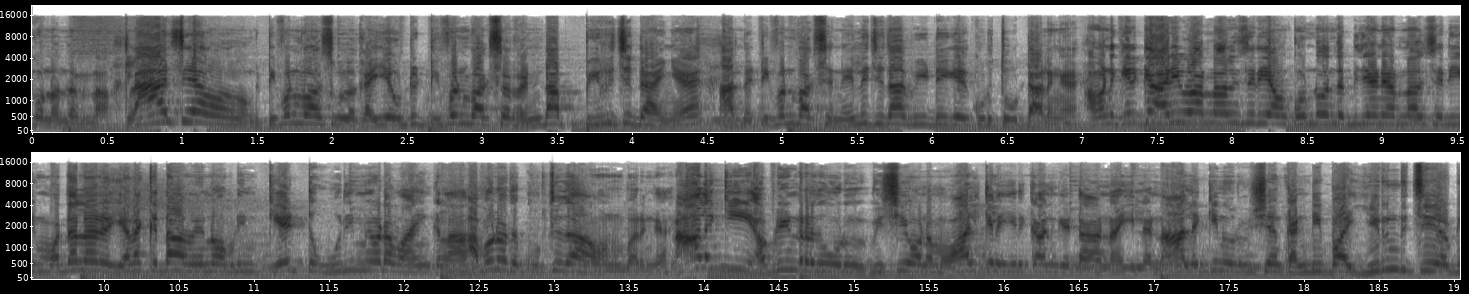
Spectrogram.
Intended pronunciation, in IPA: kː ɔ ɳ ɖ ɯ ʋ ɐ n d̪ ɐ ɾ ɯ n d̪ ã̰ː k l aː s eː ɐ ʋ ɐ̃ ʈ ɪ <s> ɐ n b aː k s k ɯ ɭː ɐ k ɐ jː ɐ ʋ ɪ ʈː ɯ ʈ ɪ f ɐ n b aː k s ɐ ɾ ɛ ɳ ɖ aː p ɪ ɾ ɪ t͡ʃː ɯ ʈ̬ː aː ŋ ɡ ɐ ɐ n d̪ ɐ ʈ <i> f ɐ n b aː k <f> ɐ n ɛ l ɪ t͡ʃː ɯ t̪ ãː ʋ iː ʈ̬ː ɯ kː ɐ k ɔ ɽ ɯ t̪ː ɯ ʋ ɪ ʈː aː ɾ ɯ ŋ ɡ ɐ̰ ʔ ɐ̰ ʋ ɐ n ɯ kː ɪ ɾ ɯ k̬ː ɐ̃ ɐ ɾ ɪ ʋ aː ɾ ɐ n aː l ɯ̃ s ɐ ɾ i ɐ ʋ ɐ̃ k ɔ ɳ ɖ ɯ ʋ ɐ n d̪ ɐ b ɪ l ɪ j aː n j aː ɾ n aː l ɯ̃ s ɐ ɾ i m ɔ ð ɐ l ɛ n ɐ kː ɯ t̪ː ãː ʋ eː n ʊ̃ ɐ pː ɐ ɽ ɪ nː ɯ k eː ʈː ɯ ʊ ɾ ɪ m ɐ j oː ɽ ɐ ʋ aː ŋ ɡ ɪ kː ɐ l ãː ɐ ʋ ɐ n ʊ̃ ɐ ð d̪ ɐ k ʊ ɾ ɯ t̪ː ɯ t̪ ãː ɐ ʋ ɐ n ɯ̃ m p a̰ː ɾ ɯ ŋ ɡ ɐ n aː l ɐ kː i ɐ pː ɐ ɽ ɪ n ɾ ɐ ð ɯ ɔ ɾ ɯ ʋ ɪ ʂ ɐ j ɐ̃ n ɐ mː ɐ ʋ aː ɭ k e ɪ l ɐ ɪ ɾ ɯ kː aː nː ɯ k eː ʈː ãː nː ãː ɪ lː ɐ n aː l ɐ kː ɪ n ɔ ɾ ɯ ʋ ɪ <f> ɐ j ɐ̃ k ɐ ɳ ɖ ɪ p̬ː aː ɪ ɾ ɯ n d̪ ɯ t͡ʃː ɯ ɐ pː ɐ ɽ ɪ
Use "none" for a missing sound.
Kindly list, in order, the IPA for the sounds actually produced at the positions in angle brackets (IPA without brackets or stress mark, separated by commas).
f, ɪ, s, ʂ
